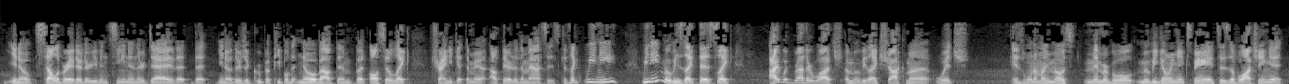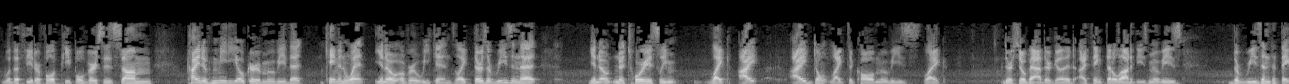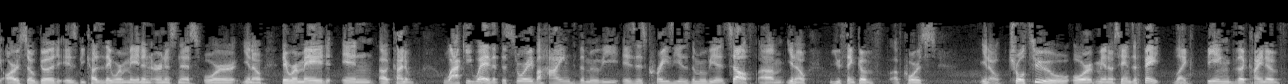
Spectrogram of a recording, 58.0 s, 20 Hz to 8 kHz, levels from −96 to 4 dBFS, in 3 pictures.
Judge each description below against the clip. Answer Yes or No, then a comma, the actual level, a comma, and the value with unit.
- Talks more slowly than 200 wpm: Yes, average, 185 wpm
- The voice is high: No, low, 135 Hz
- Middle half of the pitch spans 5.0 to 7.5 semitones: No, average, 3.6 semitones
